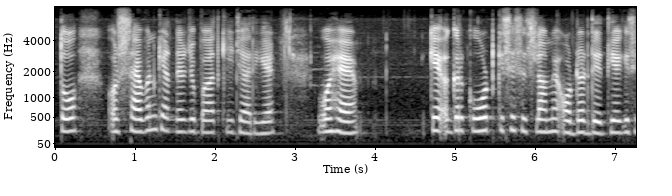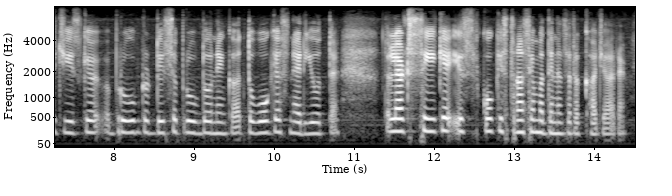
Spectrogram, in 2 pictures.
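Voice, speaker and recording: A woman lecturer explaining law for exam students, reading out legal definitions slowly and then explaining them in plain terms. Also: medium pitch, flat delivery.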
